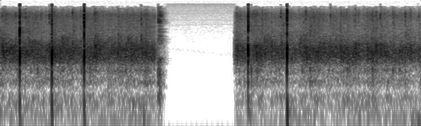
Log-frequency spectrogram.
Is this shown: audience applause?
yes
